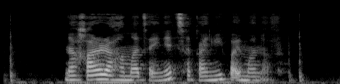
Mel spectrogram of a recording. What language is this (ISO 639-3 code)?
hye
